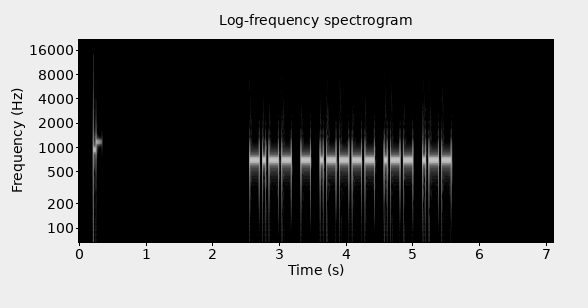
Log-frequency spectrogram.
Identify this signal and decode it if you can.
Morse code, heard as a keyed tone, about 25 wpm, 700 Hz. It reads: YT1WW
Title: DXCC-100 Call Signs - 5 Characters - 25wpm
